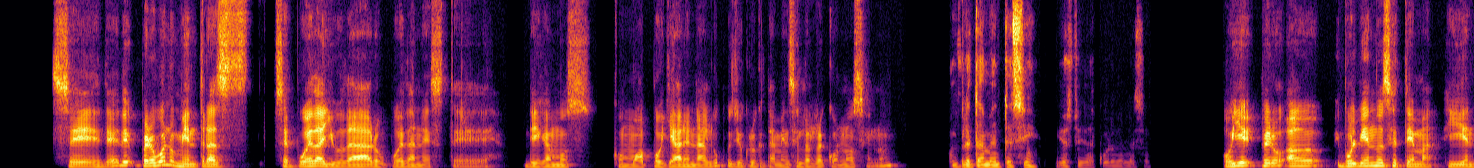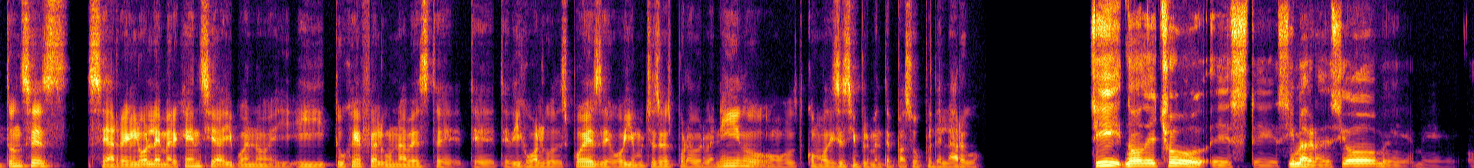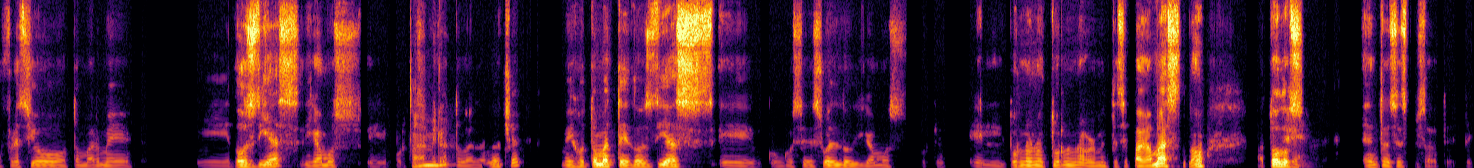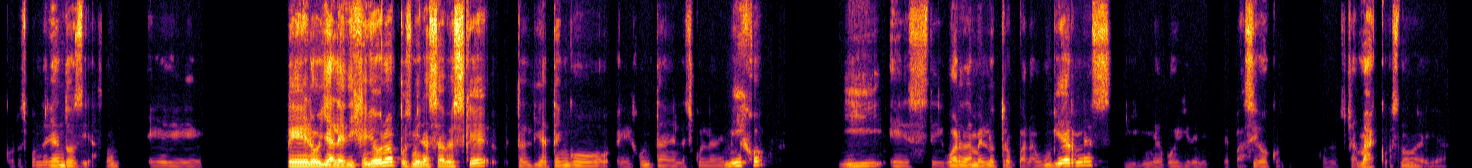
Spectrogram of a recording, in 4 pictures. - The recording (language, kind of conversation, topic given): Spanish, podcast, ¿Cómo priorizas tu tiempo entre el trabajo y la familia?
- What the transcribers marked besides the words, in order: none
